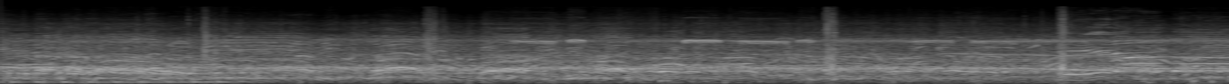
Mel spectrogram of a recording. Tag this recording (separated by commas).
Music, Speech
